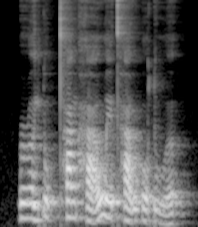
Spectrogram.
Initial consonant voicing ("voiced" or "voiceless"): voiced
